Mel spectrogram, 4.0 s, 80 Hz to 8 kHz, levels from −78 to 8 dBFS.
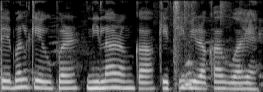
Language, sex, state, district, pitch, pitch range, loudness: Hindi, female, Arunachal Pradesh, Papum Pare, 205 Hz, 195-215 Hz, -12 LUFS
